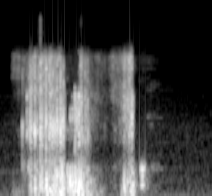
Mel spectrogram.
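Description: A burst of rustling, crackling noise lasting about a second.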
